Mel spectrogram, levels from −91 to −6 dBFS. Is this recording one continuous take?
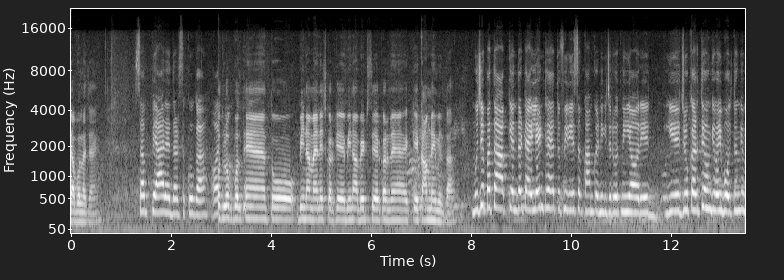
no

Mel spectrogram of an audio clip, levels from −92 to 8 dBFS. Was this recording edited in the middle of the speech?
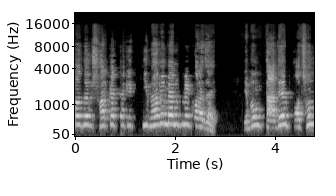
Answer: no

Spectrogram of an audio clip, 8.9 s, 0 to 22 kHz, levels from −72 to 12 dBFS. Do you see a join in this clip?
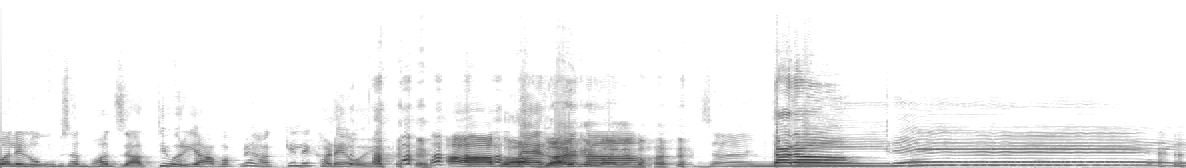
yes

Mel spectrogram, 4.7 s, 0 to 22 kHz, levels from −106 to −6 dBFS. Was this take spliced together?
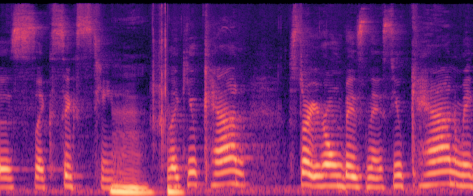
yes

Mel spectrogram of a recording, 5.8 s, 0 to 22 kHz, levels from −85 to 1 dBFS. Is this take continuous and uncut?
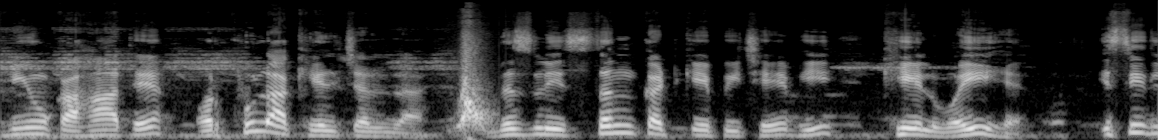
no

